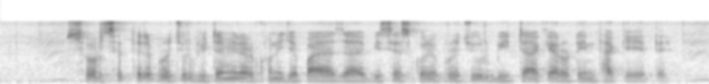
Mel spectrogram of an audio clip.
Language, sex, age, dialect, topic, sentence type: Bengali, male, 25-30, Western, agriculture, statement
